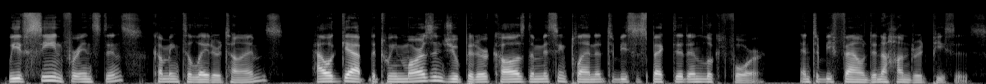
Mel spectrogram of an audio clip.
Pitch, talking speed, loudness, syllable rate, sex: 125 Hz, 205 wpm, -19 LUFS, 5.1 syllables/s, male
